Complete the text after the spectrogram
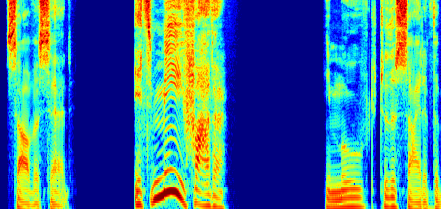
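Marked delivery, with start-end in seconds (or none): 1.7-2.9 high, loud emotional plea; urgent insistence. A narrator's reading. Salva convincing his father it's him, urgent. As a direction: press it home, starting high and loud.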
